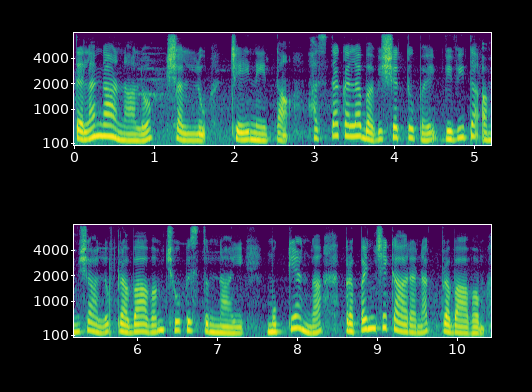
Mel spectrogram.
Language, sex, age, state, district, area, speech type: Telugu, female, 18-30, Telangana, Adilabad, urban, spontaneous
